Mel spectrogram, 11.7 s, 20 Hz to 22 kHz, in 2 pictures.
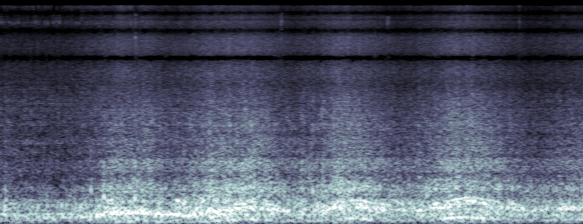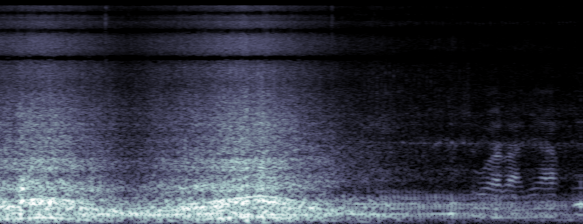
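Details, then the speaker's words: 1997 Toyota Kijang Kapsul SGX during warm-up: throttle blipped about every second and a half, revs rising and falling cleanly with no knocks or misses; cobra-like hiss characteristic of a healthy Kijang. "ya seperti ular kobra itu adalah ciri khas dari sebuah kidang yang masih bagus"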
